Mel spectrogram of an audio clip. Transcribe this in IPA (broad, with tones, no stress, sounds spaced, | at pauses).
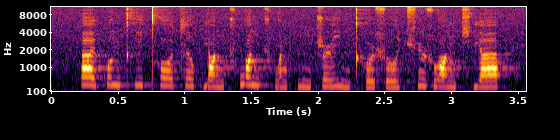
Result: a˥˧ ɪ̯ p ɤ˥˩ ŋ t̪ʰ i˥ t̪ʰ o˥˧ ʊ̯ t͡s ɹ̩˥˩ p j ɑ˨˩ ŋ ʈ͡ʂʰ w ɑ˥˩ ŋ ʈ͡ʂʰ w ɑ˩ ŋ p i˨˩ ŋ ʈ͡ʂ ɻ̩˧˥ i˨˩ ŋ t̪ʰ o˦ ʊ̯ ʂ o˧˥ ʊ̯ t͡ɕʰ y˥˧ ʂ w ɑ˥˩ ŋ t͡ɕʰ j ä˥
